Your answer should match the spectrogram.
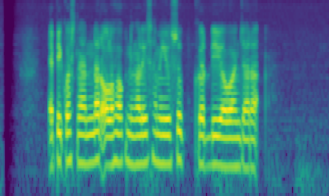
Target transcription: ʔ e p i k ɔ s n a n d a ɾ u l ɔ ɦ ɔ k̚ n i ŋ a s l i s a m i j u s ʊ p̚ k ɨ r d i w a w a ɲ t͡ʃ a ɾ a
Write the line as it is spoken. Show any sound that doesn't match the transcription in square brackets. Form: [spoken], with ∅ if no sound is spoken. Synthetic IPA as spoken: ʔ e p i k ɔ s n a n d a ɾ [ɔ] l ɔ ɦ ɔ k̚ n i ŋ a [∅] l i s a m i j u s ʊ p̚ k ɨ r d i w a w a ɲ t͡ʃ a ɾ a

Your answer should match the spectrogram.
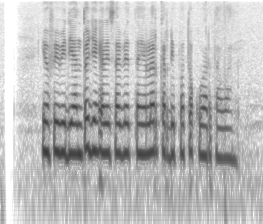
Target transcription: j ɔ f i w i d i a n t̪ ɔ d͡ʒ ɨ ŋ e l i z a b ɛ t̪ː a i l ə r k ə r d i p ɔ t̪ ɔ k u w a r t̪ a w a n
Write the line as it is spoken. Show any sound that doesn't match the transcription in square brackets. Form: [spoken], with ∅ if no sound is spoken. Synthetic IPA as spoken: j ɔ f i w i d i a n t̪ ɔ d͡ʒ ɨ ŋ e l i [s] a b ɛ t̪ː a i l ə r k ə r d i p ɔ t̪ ɔ k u w a r t̪ a w a n

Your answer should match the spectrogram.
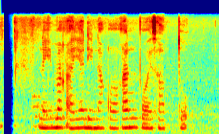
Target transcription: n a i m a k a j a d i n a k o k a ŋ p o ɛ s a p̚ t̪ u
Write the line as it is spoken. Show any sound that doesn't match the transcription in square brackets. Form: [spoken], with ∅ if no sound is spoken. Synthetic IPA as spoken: n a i m a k a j a d i n a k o k a [n] p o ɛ s a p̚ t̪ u

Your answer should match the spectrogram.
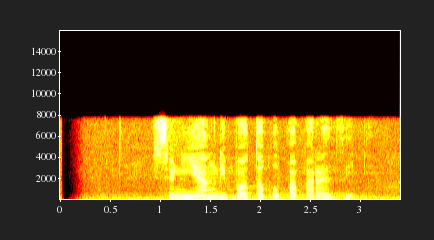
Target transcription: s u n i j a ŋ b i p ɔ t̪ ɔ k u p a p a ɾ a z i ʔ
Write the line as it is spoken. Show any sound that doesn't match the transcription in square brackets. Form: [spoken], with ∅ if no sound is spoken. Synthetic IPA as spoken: s u n i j a ŋ [d] i p ɔ t̪ ɔ k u p a p a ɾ a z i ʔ

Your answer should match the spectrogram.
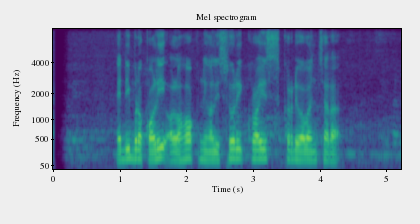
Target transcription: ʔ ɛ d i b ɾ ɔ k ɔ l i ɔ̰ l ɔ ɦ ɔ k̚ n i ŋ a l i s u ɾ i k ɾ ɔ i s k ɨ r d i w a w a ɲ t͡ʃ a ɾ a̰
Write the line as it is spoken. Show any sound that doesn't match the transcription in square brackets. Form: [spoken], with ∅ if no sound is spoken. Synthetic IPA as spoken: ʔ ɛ d i b ɾ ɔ k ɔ l i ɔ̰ l ɔ ɦ ɔ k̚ n i ŋ a l i s u ɾ i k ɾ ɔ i s k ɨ r d i w a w a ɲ t͡ʃ a ɾ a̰

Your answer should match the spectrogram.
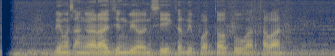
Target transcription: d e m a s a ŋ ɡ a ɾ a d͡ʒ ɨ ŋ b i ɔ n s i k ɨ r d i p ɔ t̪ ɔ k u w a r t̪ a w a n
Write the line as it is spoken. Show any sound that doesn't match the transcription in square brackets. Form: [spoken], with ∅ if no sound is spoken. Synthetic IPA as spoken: d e m a s a ŋ ɡ a ɾ a d͡ʒ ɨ ŋ b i ɔ n s i k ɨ r d i p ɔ t̪ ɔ k u w a r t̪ a w a n

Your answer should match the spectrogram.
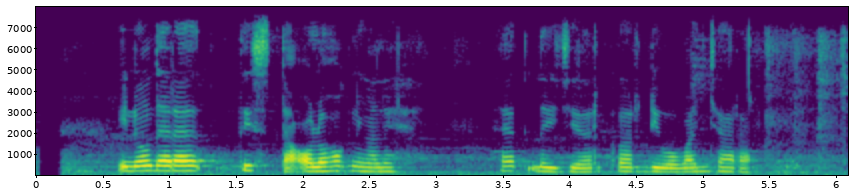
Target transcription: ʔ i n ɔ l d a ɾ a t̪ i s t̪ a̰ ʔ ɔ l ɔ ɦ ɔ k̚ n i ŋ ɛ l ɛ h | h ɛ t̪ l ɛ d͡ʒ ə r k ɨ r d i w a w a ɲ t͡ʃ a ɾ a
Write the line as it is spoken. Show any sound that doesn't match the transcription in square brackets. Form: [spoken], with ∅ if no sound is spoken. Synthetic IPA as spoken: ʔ i n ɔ l d a ɾ a t̪ i s t̪ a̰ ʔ ɔ l ɔ ɦ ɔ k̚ n i ŋ [a] l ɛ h | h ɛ t̪ l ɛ d͡ʒ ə r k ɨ r d i w a w a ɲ t͡ʃ a ɾ a

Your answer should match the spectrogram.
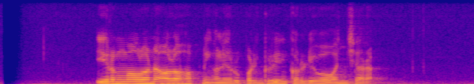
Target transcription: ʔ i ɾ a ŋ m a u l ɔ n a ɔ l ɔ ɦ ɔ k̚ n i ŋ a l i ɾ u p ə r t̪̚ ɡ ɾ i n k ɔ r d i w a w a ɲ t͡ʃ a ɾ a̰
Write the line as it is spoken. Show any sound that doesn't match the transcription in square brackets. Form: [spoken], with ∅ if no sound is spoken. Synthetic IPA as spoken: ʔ i ɾ [ə] ŋ m a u l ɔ n a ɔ l ɔ ɦ ɔ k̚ n i ŋ a l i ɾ u p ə r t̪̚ ɡ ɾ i n k ɔ r d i w a w a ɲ t͡ʃ a ɾ a̰

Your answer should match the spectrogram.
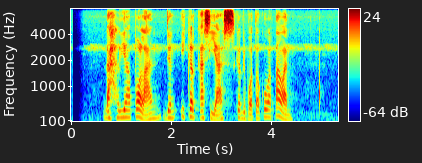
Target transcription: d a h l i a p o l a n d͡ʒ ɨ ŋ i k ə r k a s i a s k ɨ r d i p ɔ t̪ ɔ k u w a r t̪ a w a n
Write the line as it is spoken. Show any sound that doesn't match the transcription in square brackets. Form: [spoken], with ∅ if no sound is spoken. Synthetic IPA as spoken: d a h l i a p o l a n d͡ʒ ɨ ŋ i k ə r k a s i a s k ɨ r d i p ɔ t̪ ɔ k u w a r t̪ a w a n

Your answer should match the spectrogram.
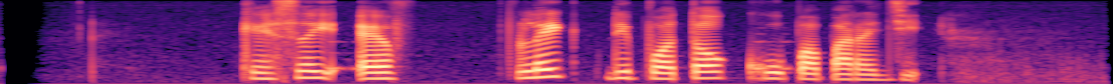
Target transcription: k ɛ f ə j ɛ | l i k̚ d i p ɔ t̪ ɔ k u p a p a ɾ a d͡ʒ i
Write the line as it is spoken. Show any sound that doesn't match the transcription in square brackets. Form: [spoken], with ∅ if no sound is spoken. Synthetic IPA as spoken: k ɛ [s] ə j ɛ | l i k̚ d i p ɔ t̪ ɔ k u p a p a ɾ a d͡ʒ i

